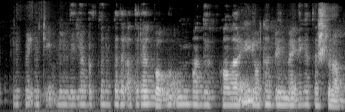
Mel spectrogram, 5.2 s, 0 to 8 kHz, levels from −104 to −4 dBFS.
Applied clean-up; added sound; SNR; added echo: neural mask model DeepFilterNet 3.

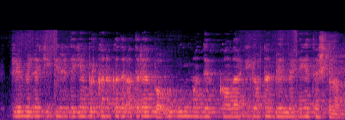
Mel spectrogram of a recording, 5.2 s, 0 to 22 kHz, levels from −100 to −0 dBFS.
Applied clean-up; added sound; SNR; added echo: neural separator model SepFormer DNS4.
